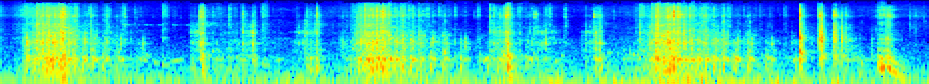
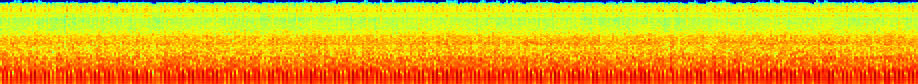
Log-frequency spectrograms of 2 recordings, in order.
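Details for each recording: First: Roadside Briggs & Stratton mower, spark plug removed, quarter cup of gas poured in the head: three quick whirring pulls with no firing or compression, engine spinning freely to clean it out. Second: Old roadside Briggs & Stratton mower, long unused, started after priming with cross-threaded plug; small single holds a smooth, steady idle at about three and a half pulses a second, no stumbling, running fine.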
